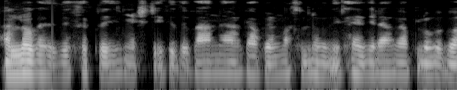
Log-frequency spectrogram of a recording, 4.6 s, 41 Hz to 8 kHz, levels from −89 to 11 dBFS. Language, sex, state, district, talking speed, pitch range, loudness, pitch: Hindi, male, Bihar, Araria, 290 wpm, 105-110 Hz, -21 LUFS, 105 Hz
